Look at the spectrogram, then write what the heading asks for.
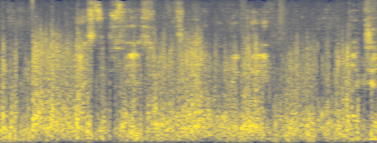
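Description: Wind buffets a microphone outdoors at a car slalom event, loud, rumbling gusts that roll on unbroken across the whole stretch.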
